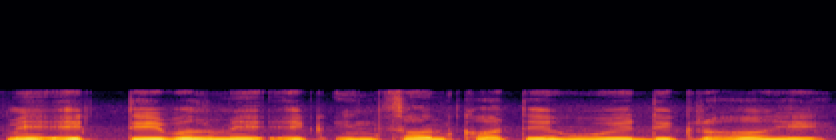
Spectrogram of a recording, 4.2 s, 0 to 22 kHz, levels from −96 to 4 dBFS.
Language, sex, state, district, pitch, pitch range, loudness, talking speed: Hindi, male, Arunachal Pradesh, Papum Pare, 145 Hz, 135-160 Hz, -15 LUFS, 155 wpm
